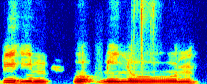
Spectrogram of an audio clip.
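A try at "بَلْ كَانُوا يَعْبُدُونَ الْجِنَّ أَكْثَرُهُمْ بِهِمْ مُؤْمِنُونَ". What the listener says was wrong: bihim mu'minun. Himnya panjangin, Pak.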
